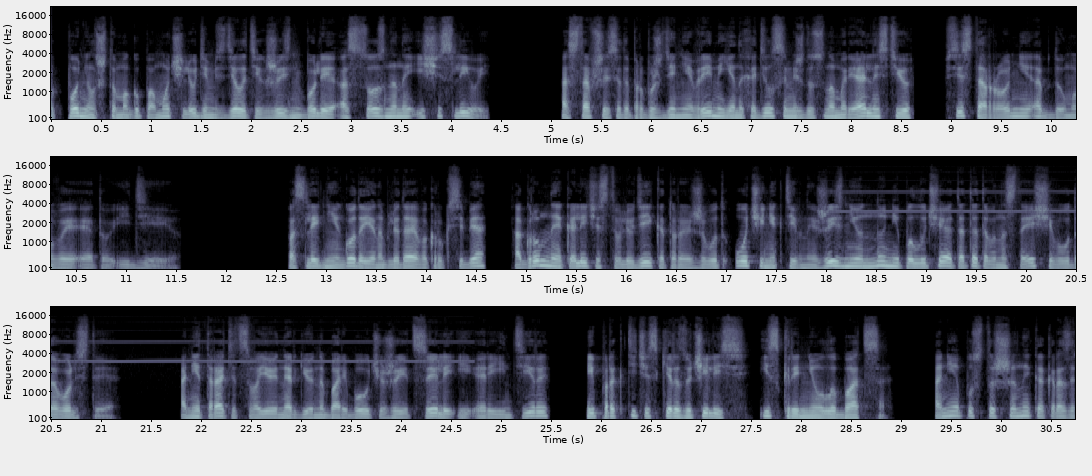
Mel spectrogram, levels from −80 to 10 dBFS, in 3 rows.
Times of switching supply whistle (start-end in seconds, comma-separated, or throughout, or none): 17.91-24.73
